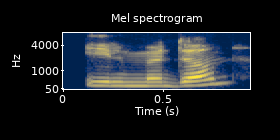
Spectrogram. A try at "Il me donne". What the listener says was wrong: Nice.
